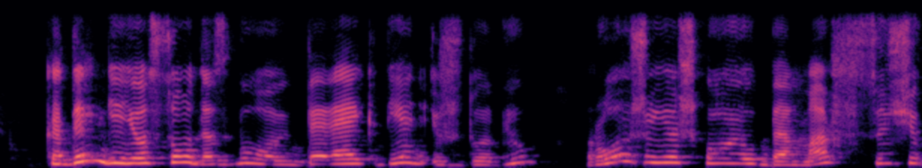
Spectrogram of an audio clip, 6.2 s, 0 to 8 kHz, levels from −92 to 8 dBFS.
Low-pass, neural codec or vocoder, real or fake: 7.2 kHz; codec, 44.1 kHz, 7.8 kbps, Pupu-Codec; fake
